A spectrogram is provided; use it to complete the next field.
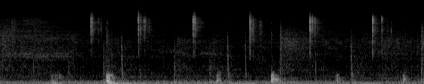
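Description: Dice click and clack against each other in an irregular series of sharp taps, fairly quiet, as they are sorted and counted by hand, with no one talking.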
